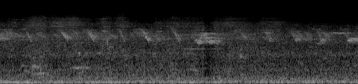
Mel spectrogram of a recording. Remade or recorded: recorded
